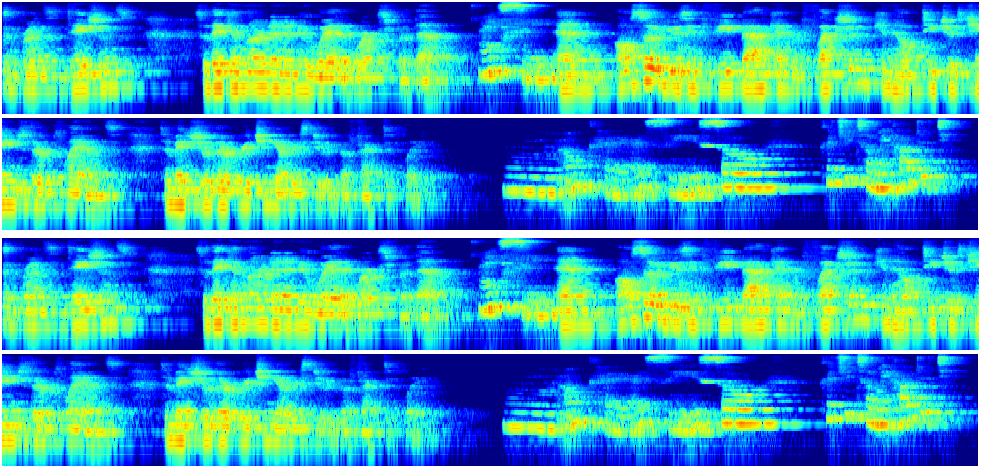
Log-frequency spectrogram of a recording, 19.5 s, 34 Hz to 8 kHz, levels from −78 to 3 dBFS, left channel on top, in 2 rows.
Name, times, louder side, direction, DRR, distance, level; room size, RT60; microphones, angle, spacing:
voice 1, 0.0-4.4 5.5-13.9, left 1 dB, 30° left, -6 dB, 0.6 m, -26 dB
voice 2, 4.8-5.6 14.8-17.6 18.0-19.2, equal, ahead, -7 dB, 0.9 m, -28 dB
2.7 x 2.7 x 4.0 m, 1.1 s
head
